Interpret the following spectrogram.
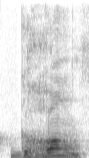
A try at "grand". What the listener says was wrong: Grand. Presta atenção aqui ao R. Tem que treinar, tá? Grand. Grand. E o D não vai falar. Grande. Grand.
